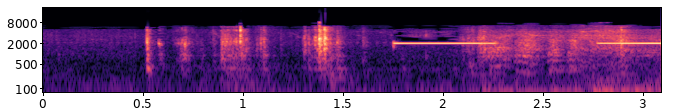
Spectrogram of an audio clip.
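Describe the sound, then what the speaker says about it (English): A 2003 Honda Pilot's ignition is worked with a key: a few sharp clicks and key rattles, then the engine cranks and catches into a loud, steady idle that runs to the end, with a thin electronic chime. "Car starts right up."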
